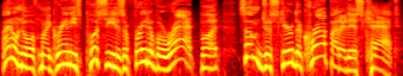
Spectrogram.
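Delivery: usual speaking voice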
